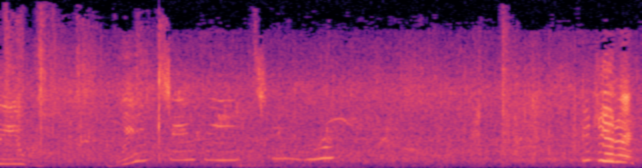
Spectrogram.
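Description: Steady rush of shallow creek water, with a child's high voice making a few soft, brief sounds in the first half.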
